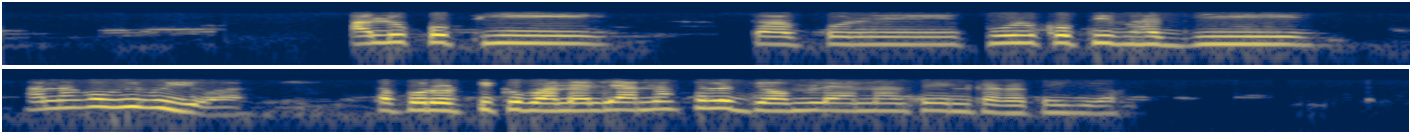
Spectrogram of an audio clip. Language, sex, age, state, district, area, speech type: Santali, female, 18-30, West Bengal, Paschim Bardhaman, rural, conversation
